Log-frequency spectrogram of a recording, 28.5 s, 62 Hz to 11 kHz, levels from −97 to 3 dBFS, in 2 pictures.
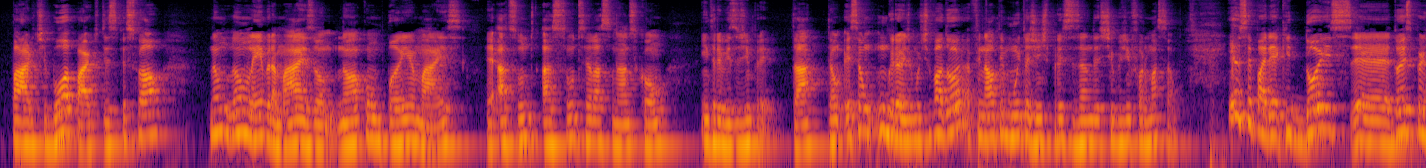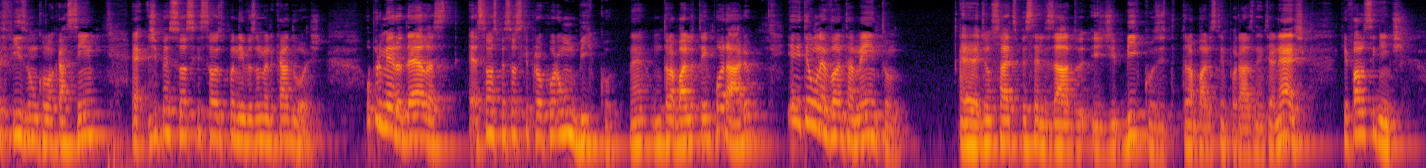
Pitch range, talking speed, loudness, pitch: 125-155 Hz, 190 wpm, -25 LUFS, 135 Hz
